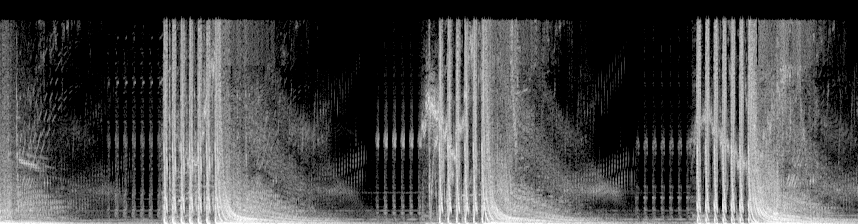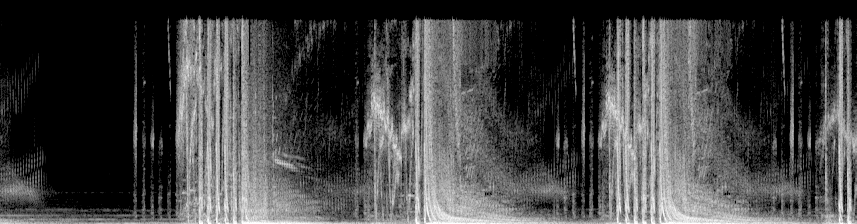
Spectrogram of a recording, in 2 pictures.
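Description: A futuristic weapon in rapid-fire burst mode lets out repeated bursts of sharp, crackling shots, each followed by a descending, ringing tail. Six or seven loud bursts come at roughly two-second intervals with no talking.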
